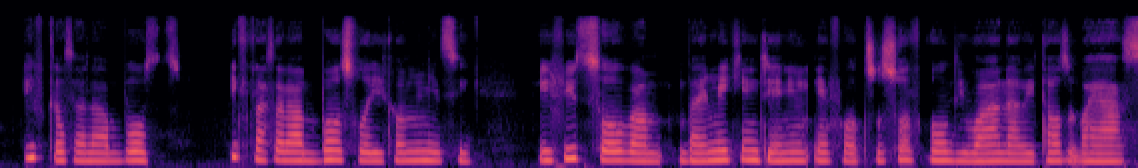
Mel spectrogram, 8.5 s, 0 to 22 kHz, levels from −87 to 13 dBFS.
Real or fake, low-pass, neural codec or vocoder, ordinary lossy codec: fake; 14.4 kHz; codec, 32 kHz, 1.9 kbps, SNAC; none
